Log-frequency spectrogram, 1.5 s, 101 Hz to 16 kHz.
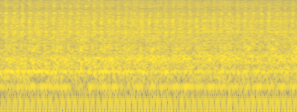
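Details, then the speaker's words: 2014 Ford Escape 1.6L after head gasket replacement, warmed up and driven: even, steady idle with a smooth mid-pitched drone, no misses or irregular beat; runs healthy, repair called a success. "not to jinx anything, but so far I would call that a success. Runs good. Drove it around, warmed it up a couple of times. Runs remarkably well."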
